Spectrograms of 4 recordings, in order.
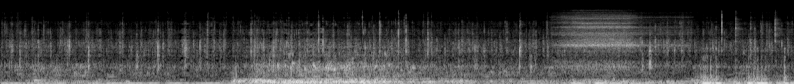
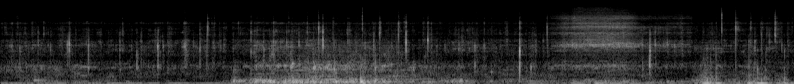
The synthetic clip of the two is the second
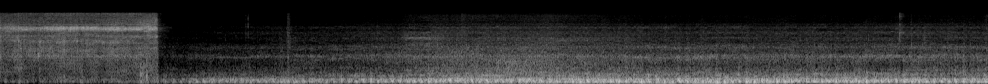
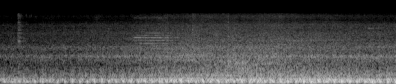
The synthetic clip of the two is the first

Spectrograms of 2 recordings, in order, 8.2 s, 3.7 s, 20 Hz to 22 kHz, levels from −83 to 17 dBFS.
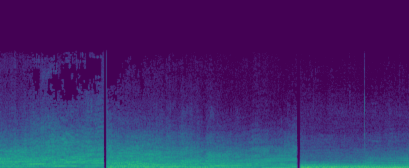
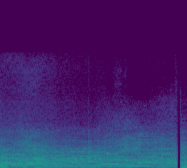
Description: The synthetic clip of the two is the second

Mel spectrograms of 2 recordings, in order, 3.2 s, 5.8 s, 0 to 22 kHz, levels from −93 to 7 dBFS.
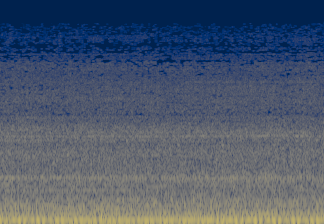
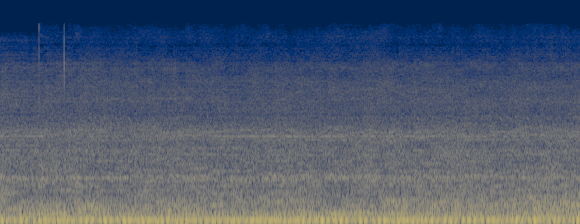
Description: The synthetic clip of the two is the second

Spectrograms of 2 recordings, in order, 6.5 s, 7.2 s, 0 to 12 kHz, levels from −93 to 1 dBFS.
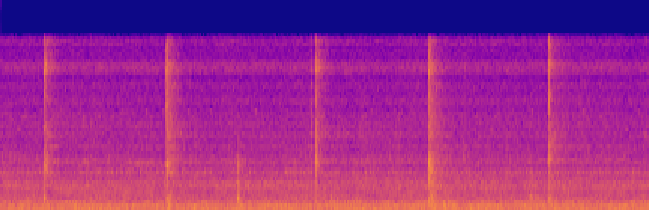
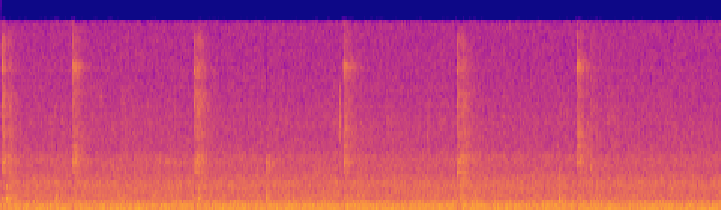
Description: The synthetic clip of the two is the first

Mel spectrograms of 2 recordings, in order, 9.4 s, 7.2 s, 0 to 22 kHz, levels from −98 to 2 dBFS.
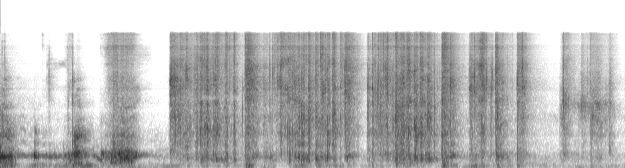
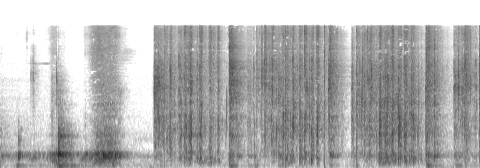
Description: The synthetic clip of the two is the first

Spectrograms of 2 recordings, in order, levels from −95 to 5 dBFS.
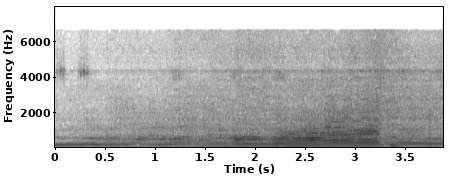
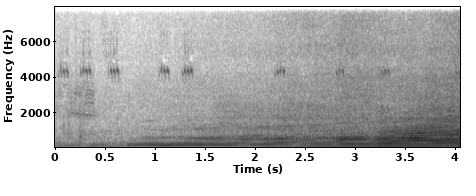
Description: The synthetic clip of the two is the first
